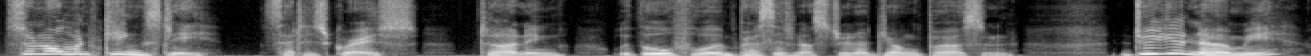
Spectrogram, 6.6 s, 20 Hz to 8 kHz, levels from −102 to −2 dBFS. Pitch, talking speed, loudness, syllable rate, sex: 235 Hz, 165 wpm, -20 LUFS, 5.5 syllables/s, female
